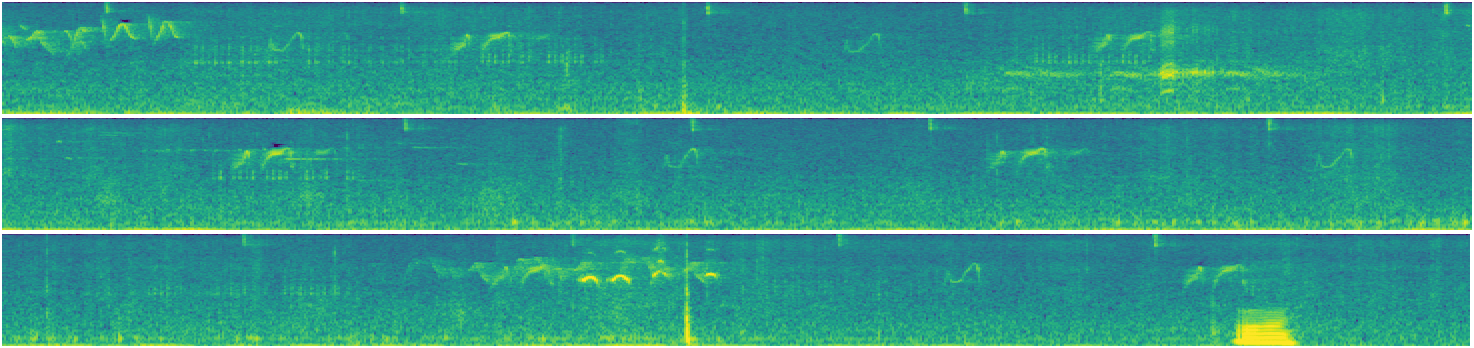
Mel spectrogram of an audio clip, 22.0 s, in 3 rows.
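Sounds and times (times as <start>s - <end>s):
small birds chirping: 0.0s - 21.6s
outdoor background hiss: 0.0s - 22.0s
lower bird call: 4.3s - 6.7s, 15.9s - 19.7s.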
